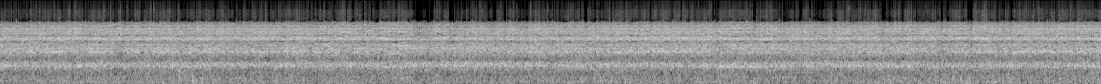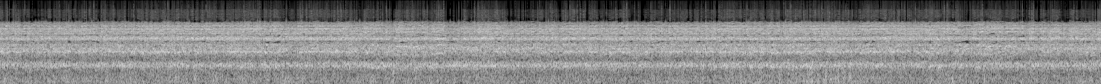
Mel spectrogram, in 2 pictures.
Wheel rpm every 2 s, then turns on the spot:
230, 230, 230, 230, 230, 230, 230, 220, 230, 230, 230.
none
